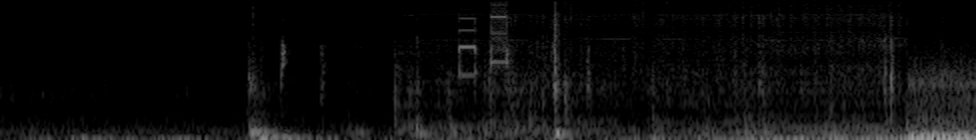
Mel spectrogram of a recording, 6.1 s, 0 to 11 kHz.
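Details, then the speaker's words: Damaged Nissan 370Z: several quick clicks and a brief clatter but the engine never spins over; no-crank. "ll right let's give it a go see if this thing will CR crank and nothing sounded like the battery didn't even try to kick over the starter one more [Music] time actually it sounds like it's kicking uh but maybe the motor is locked up"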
